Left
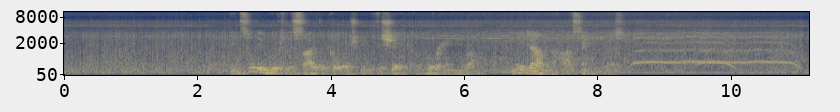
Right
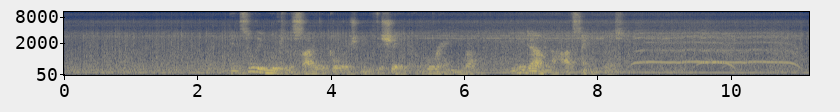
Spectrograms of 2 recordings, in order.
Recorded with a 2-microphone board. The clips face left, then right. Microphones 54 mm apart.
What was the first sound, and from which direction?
A man speaking, 65° right (ahead or behind).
